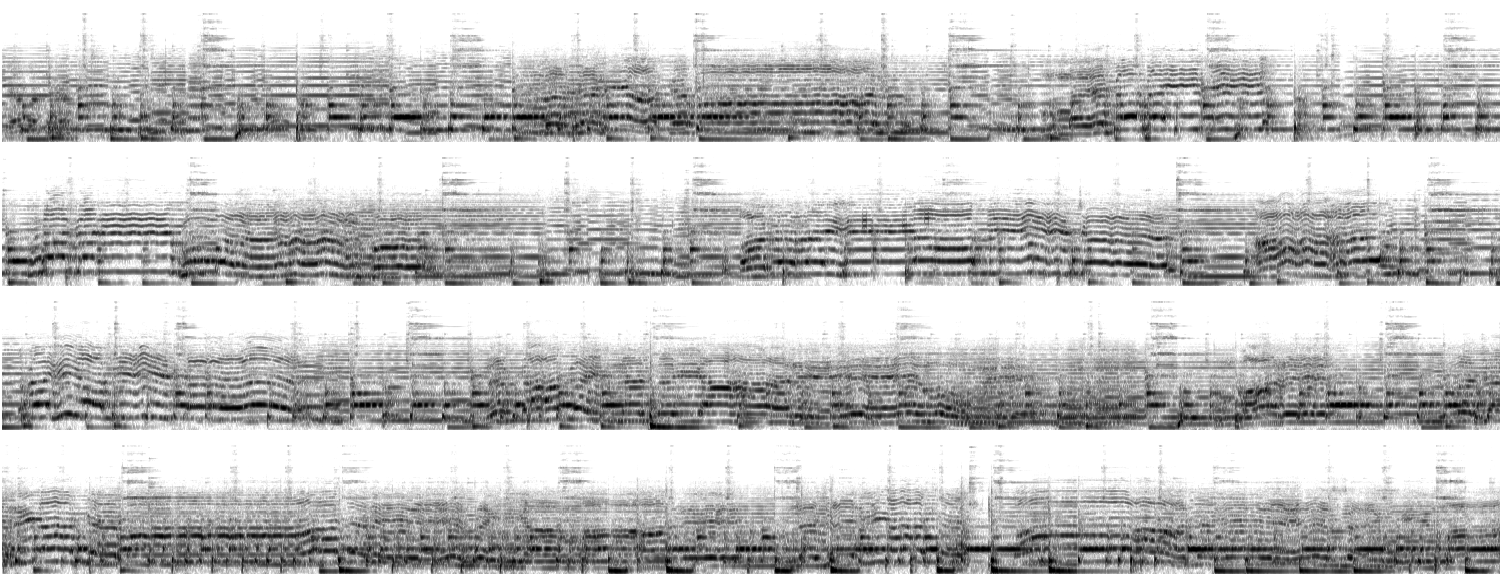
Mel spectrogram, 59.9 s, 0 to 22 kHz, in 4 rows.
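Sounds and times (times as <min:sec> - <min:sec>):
tabla playing a rhythm: 0:00.0 - 0:59.9.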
